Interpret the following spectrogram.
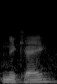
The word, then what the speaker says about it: Nikkei: How do you pronounce that? Nikkei.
